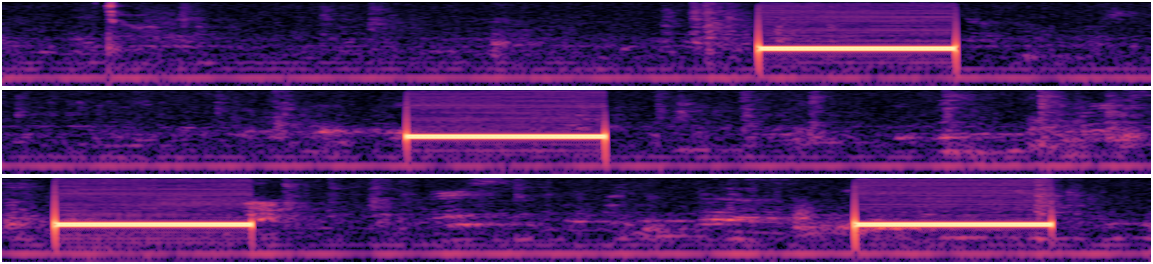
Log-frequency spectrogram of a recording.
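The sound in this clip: Telephone ringback tone while a call is transferred to an extension. Four evenly spaced rings, each lasting about a second with roughly three seconds of quiet between them, sound over a low, steady line hum.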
